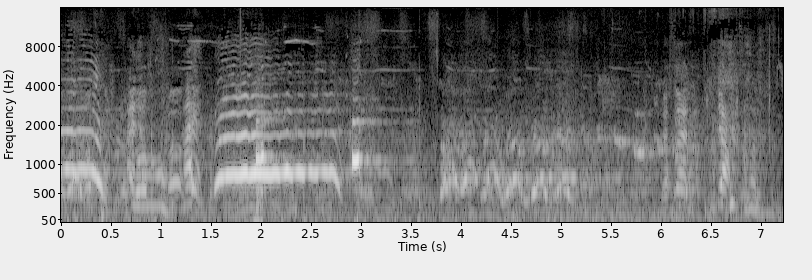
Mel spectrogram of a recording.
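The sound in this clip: Police dog vocalizing during a training exercise on a grassy field: high, wavering whines and whimpers mixed with sharp yips and a few barks, loud and irregular throughout.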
